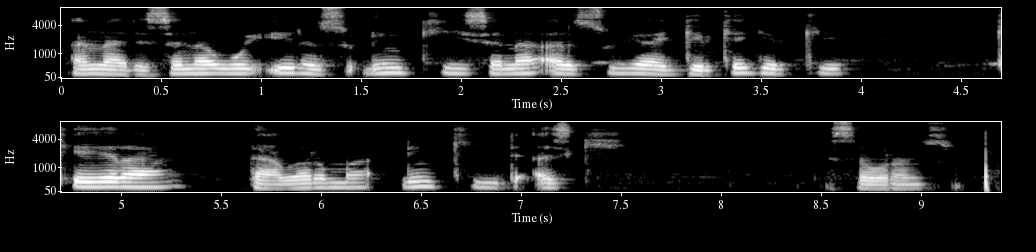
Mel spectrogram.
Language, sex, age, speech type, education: Hausa, male, 15-29, spontaneous, primary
